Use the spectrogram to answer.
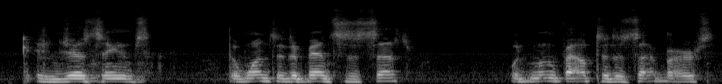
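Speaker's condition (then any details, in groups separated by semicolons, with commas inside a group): ALS; progressive terminal illness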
